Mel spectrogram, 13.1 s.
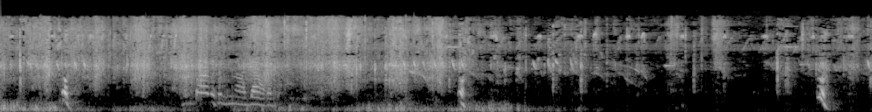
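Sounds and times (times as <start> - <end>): wind rumble on microphone: 0.0 - 8.8
small birds chirping: 0.0 - 13.0.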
